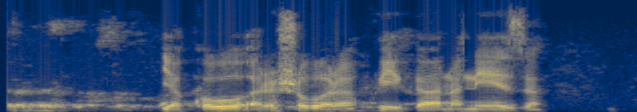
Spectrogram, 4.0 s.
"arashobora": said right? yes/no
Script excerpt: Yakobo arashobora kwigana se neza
yes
